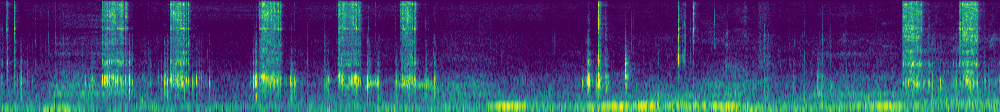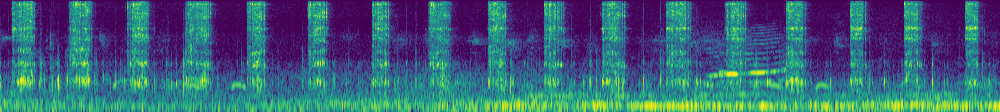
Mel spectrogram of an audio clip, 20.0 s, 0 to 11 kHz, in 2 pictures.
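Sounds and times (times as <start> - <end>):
ratchet wrench clicking: 0.0 - 0.3, 1.0 - 4.4, 9.0 - 20.0.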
